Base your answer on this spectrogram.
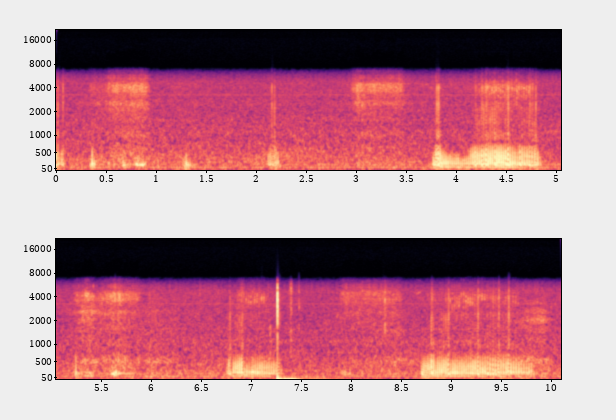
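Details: Pet dog sleeping comfortably on a couch indoors, snoring: low, rasping, buzzy snores drawn out for about a second each, returning every two to three seconds, with soft clicks between breaths.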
